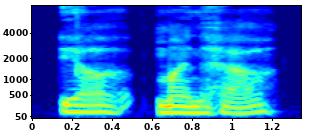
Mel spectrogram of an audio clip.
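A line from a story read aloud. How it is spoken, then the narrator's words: Frightened whisper. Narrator (German): wisperte dieser verängstigt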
